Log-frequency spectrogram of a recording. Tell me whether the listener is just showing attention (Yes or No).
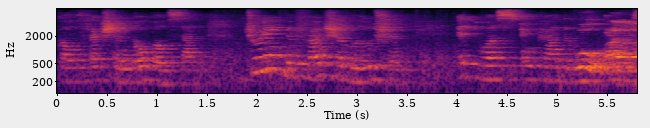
No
